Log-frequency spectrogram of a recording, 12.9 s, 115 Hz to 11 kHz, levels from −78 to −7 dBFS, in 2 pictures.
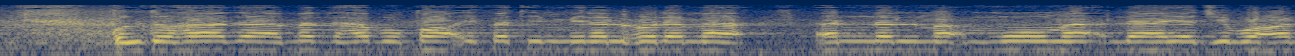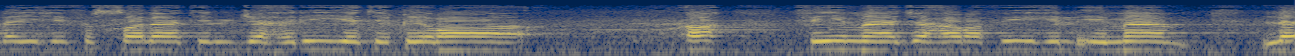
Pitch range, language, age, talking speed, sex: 190-195 Hz, Arabic, 40-59, 95 wpm, male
